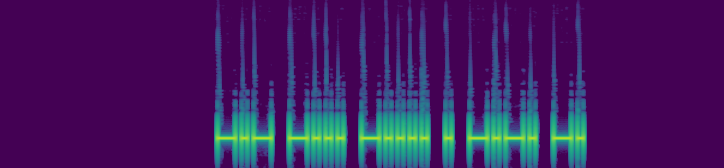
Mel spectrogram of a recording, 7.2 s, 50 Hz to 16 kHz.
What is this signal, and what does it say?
Morse code, heard as a keyed tone, about 20 wpm, 700 Hz. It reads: KB6ECN
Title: USA Call Signs - 6 Characters - 20wpm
